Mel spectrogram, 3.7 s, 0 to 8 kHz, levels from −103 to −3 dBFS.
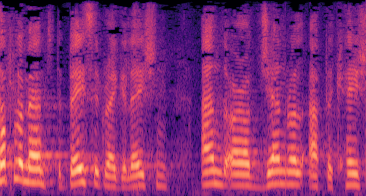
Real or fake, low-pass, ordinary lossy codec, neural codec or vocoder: real; none; none; none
